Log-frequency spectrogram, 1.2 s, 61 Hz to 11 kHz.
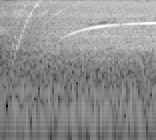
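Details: High-speed dental handpiece with a thin rising whine as it spins up and cuts, reducing a cusp plane during an MOD ceramic onlay preparation on tooth #18 on a typodont.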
